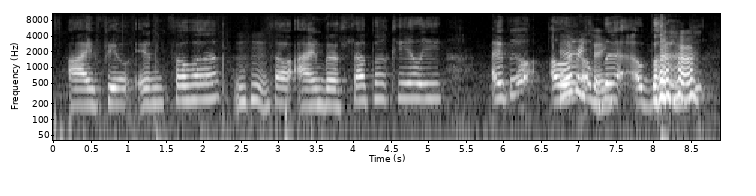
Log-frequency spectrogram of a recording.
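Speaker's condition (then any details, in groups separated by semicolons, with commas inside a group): Cerebral palsy; diagnosed around age one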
